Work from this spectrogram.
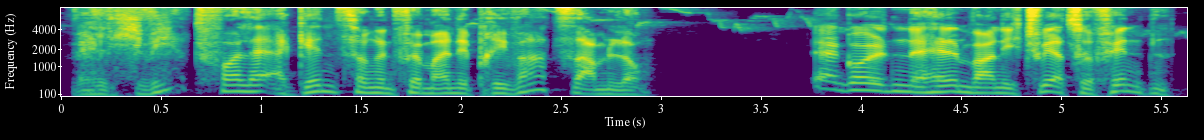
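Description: A man performs a greedy villain lord in an audio storybook, boastful and full of menace. His voice is husky and swings widely in pitch as he gloats pompously. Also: expressive, moderate pace, pushed and bright. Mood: gloating.

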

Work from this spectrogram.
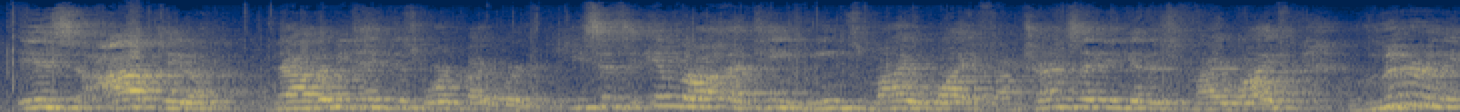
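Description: A man's voice: very high voice, a little hiss or hum. A man teaching a Quran commentary lesson, repeating himself and explaining words one by one, often going off on tangents. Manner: repetitive, explains word by word, digressive. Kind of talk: explanatory lecture. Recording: very echoey room, voice from a distance.

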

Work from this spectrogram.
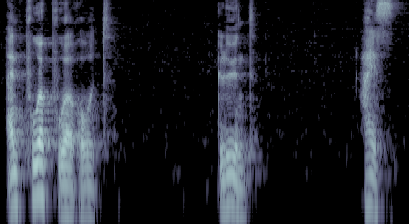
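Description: A stubborn, plain-spoken man in a radio play. His voice sits fairly low and swings widely in pitch. He speaks slowly and deliberately, with courteous, pointed phrasing. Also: gravelly, full character voice. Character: stubborn, unintimidated male petitioner, plain-spoken and philosophical. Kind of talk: German radio play acting.

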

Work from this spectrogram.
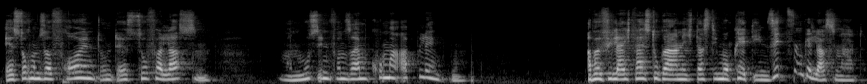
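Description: An actress playing a naive, lively teenage girl in a radio play, chattering eagerly and impulsively. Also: on the high side, brisk, husky. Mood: earnest, impatient. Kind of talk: 1970s radio play acting.

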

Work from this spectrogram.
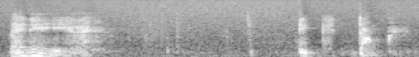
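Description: A man's voice: medium pitch, very animated, slow, a little mellow, husky, exaggerated voice. An actor playing a meek, eager man who nobly offers himself up as a sacrifice, stammering and speechifying self-importantly in an absurdist radio play. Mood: noble, elated. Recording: muffled old radio broadcast recording.

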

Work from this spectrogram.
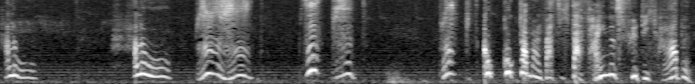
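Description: A tiny male kobold with a high, squeaky voice that swoops wildly. He is childish and boastful and trips over his own words, as in an old children's radio play. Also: measured pace, slight background noise, full character voice. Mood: coaxing. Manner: stammering, repeating words in excitement.

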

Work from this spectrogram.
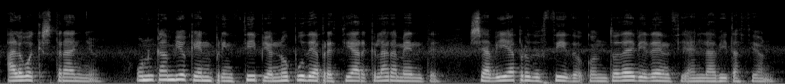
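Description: A woman narrating a dark classic horror story in a measured, grave, deliberate reading. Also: fairly low pitch, steady tone. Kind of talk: scripted dramatic story reading.

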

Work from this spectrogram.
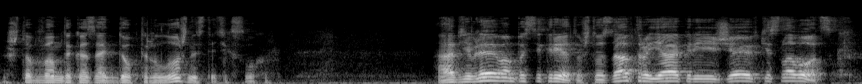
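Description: A man's voice: mid-range voice, expressive, a little slow, darkish tone. An actor playing a cool, proud young nobleman officer in a Russian radio drama, speaking with composed, self-assured irony. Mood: dry irony.

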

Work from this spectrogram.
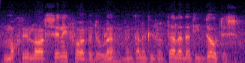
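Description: Actor as a dry police inspector, muffled recording. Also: male voice, medium pitch, lightly acted. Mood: firm, composed. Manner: dry, sardonic, measured. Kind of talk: Dutch radio play acting. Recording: muffled, hissy old radio recording.

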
